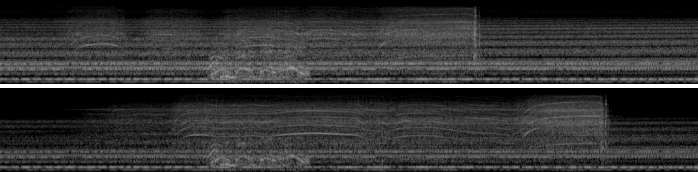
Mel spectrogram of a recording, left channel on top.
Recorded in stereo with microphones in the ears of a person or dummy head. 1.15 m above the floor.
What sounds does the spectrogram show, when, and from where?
0.0 s a drone: 55° left (ahead or behind); by 7.0 s 80° left
2.1 s a shout: 75° left (ahead or behind)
